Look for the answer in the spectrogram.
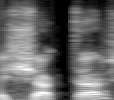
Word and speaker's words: Shakhtar: Ja, dat is, dan moet dus op de laatste dag moet Atalanta winnen bij Shakhtar.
